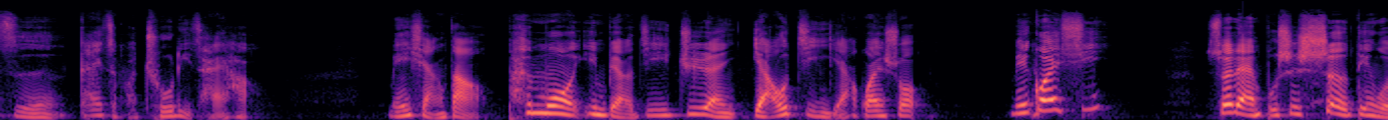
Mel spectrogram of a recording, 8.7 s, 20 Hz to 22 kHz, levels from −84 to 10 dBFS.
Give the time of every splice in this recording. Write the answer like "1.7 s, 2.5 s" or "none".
none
